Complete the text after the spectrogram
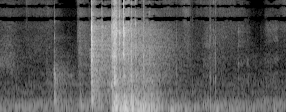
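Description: A door handle clicks and the door swings shut.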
